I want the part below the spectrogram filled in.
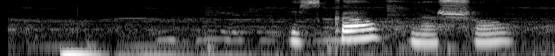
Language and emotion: Russian, neutral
